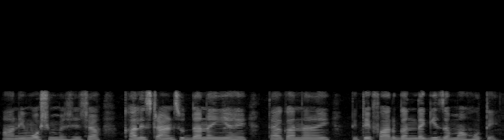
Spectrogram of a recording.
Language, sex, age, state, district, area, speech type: Marathi, female, 30-45, Maharashtra, Yavatmal, rural, spontaneous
